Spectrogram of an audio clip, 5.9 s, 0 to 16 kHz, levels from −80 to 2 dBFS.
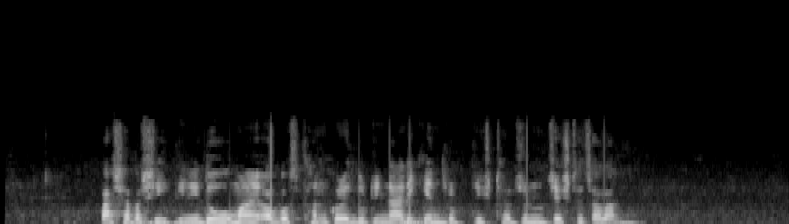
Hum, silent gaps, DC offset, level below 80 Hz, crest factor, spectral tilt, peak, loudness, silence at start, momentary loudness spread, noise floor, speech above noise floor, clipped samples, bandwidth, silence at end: none; none; under 0.1%; -46 dBFS; 20 dB; -7 dB/octave; -2 dBFS; -21 LUFS; 0.75 s; 9 LU; -56 dBFS; 36 dB; under 0.1%; 7.6 kHz; 1.15 s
